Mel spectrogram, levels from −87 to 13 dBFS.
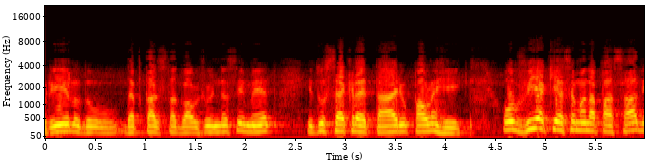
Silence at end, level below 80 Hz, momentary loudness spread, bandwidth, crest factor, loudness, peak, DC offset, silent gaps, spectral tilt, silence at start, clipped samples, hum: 0 s; -62 dBFS; 7 LU; 6.6 kHz; 12 dB; -24 LUFS; -12 dBFS; under 0.1%; none; -9 dB/octave; 0 s; under 0.1%; none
